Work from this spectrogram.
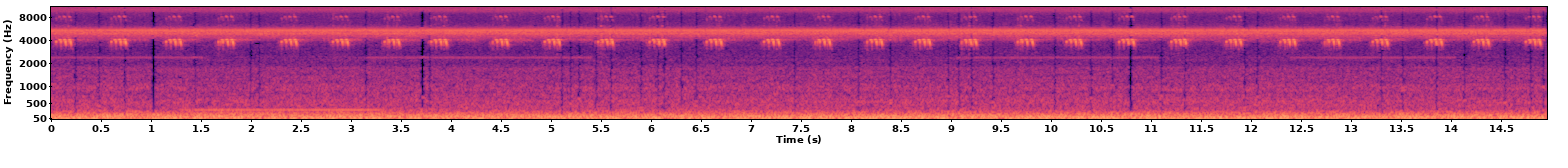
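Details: Nighttime cricket chorus: evenly spaced pulsed chirps about twice a second, a sustained high-pitched buzzing trill above them, and a steady low rumble underneath.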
